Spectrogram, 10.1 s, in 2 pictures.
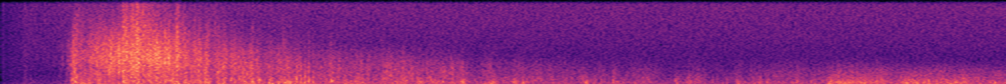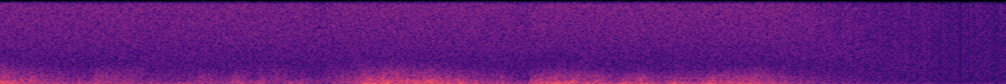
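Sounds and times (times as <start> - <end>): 
thunder: 0.1 - 9.2.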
